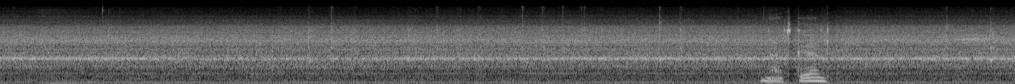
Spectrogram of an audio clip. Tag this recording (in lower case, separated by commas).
speech, vibration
